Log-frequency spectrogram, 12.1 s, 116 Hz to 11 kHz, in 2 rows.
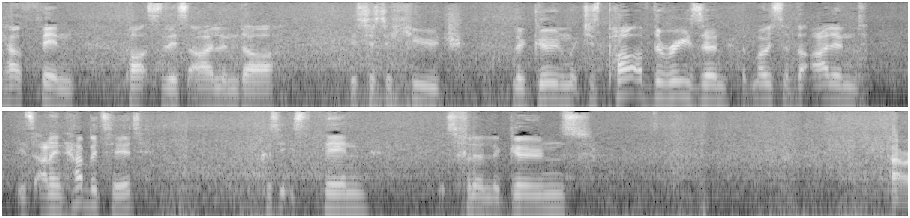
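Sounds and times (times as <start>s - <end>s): surf washing onto beach: 0.0s - 12.0s
wind buffeting microphone: 0.0s - 12.0s.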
